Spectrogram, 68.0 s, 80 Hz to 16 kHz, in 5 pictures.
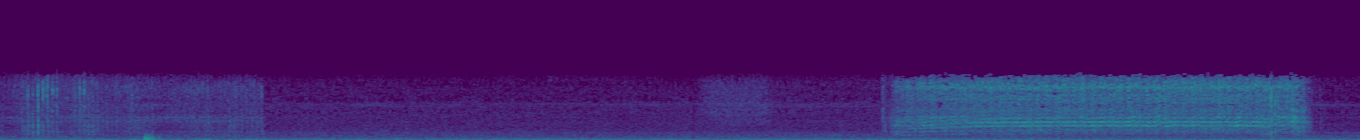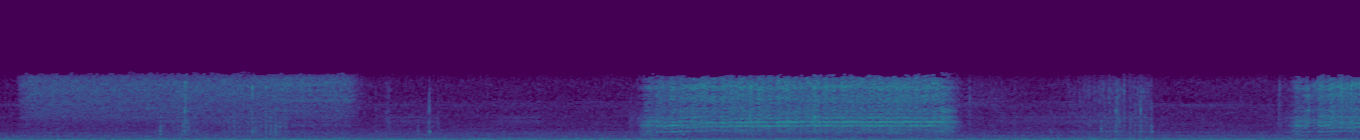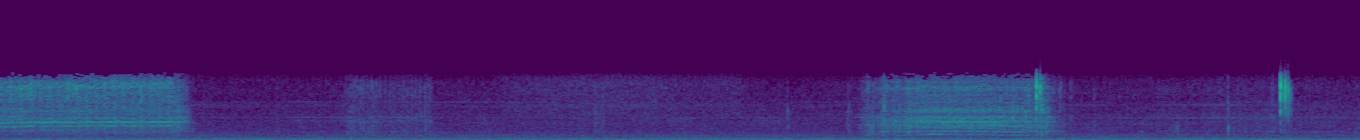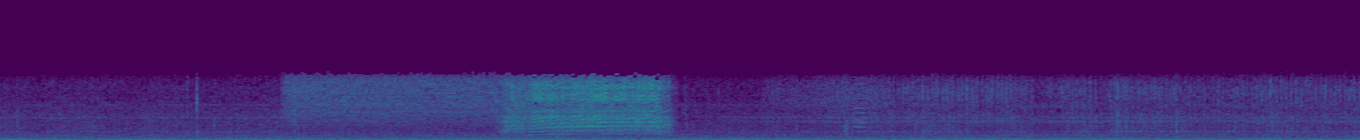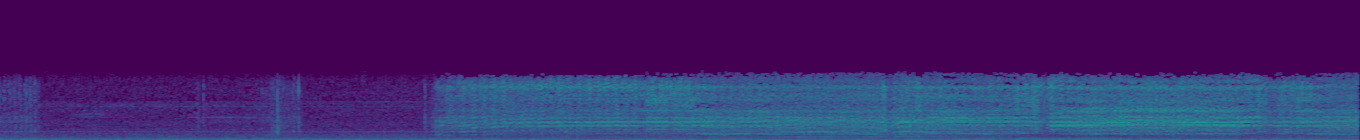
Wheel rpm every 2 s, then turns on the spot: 10, 10, 0, 0, 50, 110, 50, 10, 10, 0, 100, 60, 0, 70, 60, 10, 0, 10, 70, 10, 20, 20, 20, 70, 10, 20, 20, 10, 0, 70, 110, 110, 120, 110.
0-4 14-16 30-32 38-44 48-54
